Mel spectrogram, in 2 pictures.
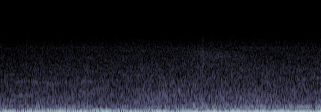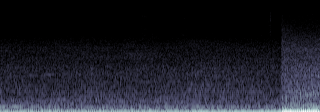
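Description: Steady low hum in an underground parking garage, made of several constant low tones. It grows louder near the end.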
